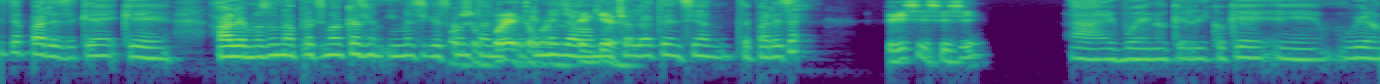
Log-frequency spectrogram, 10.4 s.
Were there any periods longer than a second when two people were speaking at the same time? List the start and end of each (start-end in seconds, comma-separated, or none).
3.3-4.8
